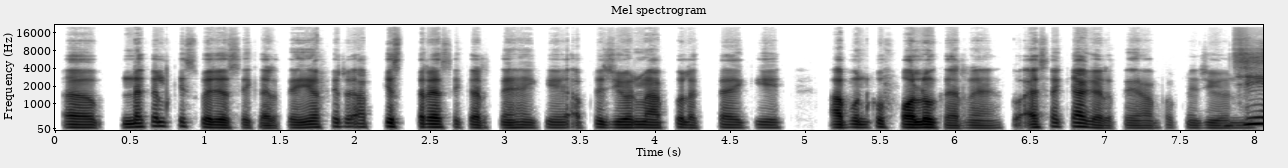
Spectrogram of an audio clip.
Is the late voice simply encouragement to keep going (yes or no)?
no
